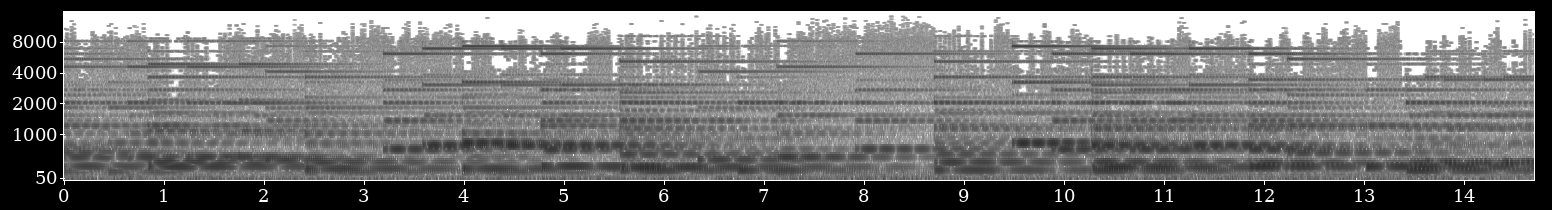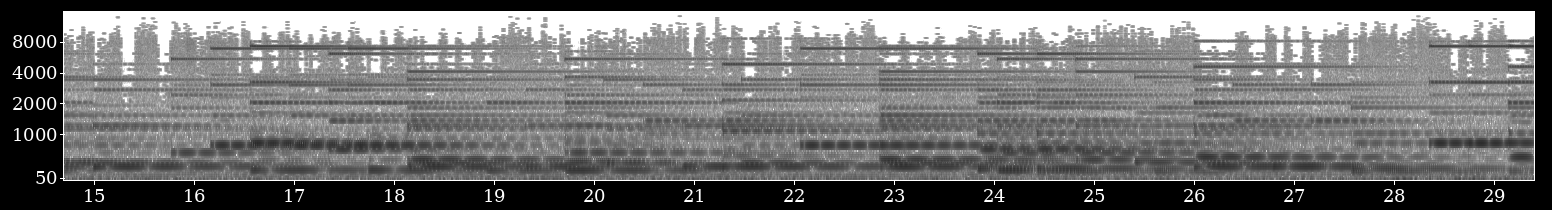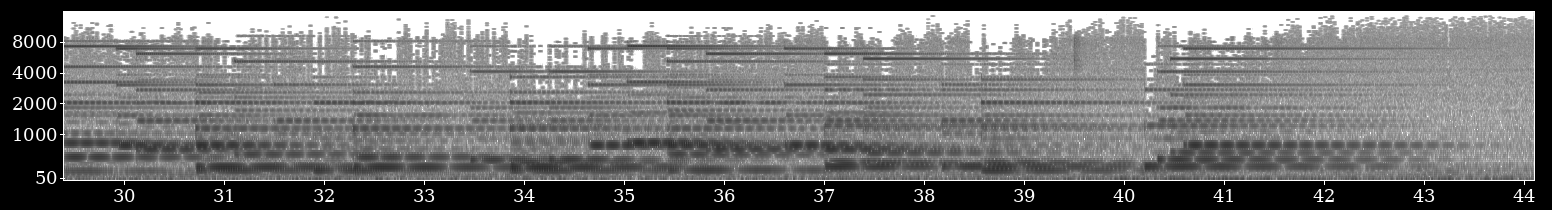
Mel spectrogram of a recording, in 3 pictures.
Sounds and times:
Music: 0.0s - 44.1s.

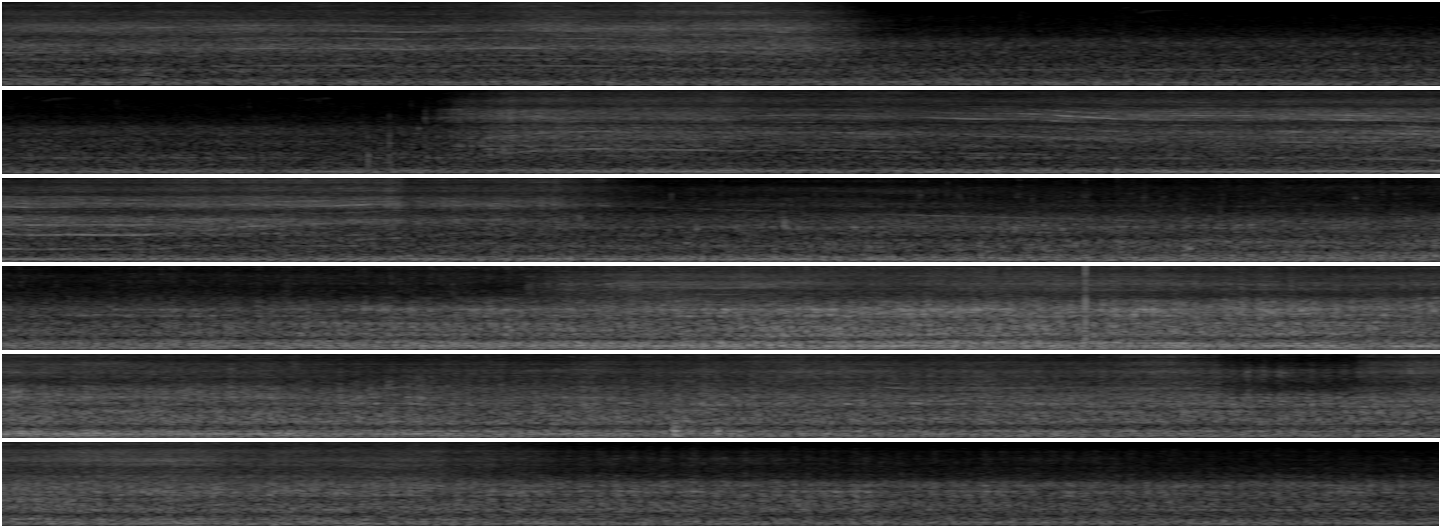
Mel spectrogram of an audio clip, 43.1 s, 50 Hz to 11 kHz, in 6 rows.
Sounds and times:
Motorboat, speedboat: 0.0s - 43.1s.

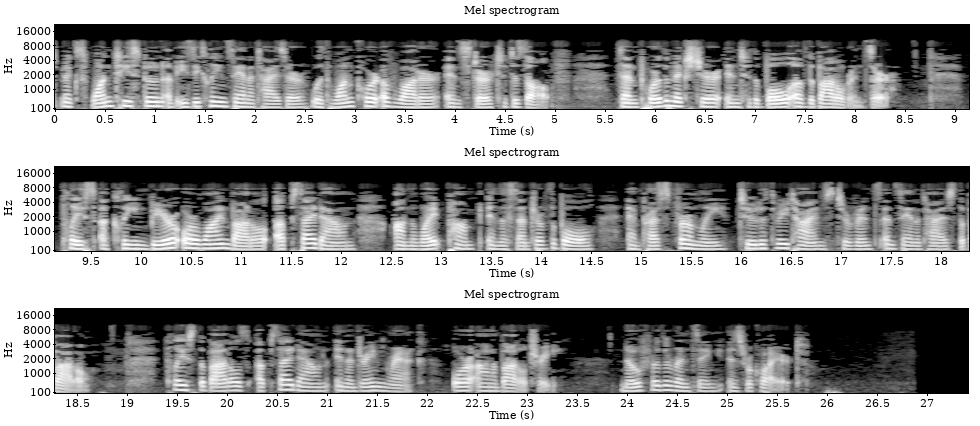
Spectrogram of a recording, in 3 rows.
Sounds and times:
Speech: 0.0s - 8.4s, 9.2s - 18.7s, 19.4s - 23.4s, 24.0s - 25.9s.

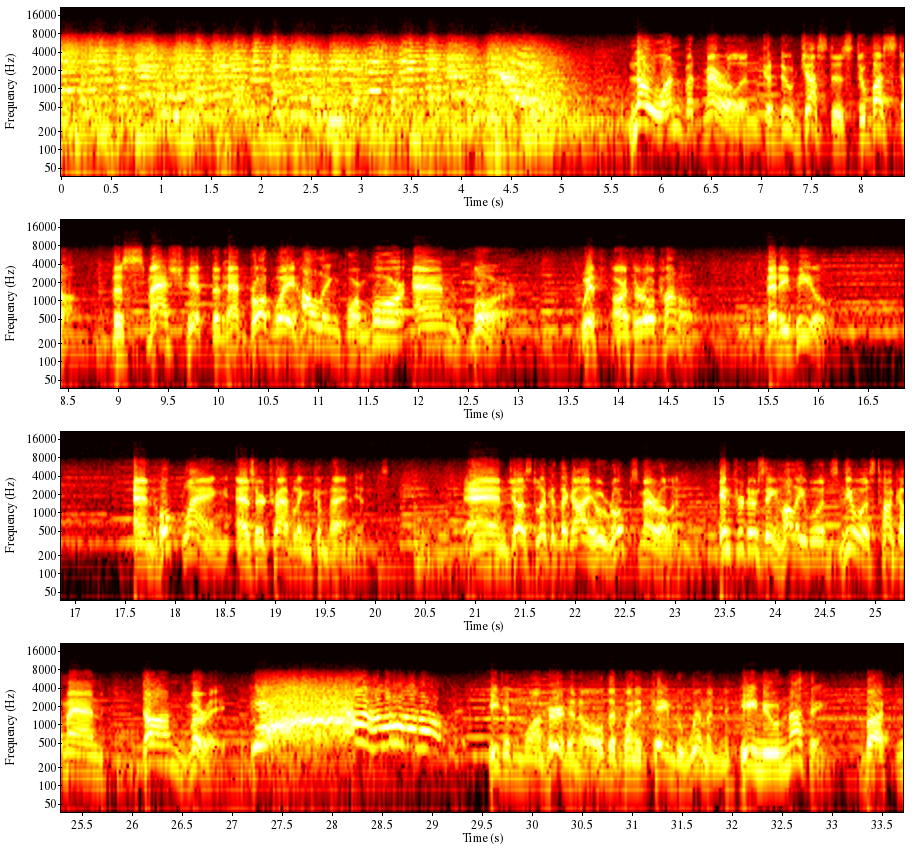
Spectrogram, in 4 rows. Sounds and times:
Music: 0.0s - 33.7s
Speech: 5.7s - 13.0s, 13.6s - 14.8s, 15.5s - 16.1s, 17.6s - 20.0s, 20.9s - 26.9s, 29.6s - 33.7s.

